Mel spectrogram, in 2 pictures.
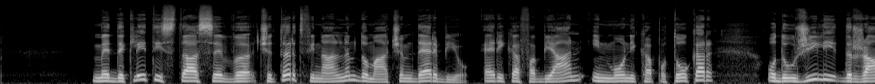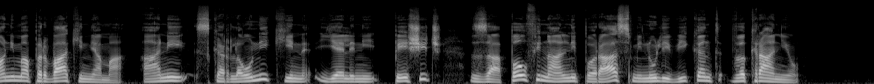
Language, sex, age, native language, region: Slovenian, male, 30-49, Slovenian, Southeast Slovenia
